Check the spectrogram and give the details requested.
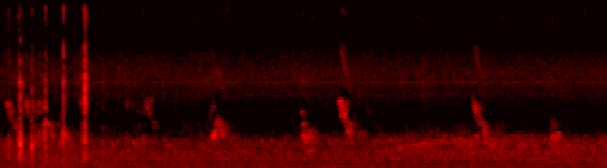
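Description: Faint songbird chirps: short, falling calls every second or so over steady low background noise, with a few soft clicks in the first second.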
